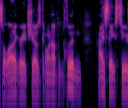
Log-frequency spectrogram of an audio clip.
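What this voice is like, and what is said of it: Weird, low-energy voice. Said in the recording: “I should sound way more excited about, but I can't possibly physically do that right now... my weird voice”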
